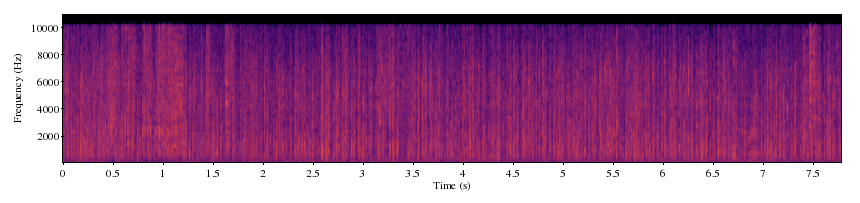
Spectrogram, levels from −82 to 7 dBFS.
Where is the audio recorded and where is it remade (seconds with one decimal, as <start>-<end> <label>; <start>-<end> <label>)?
0.0-7.8 recorded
